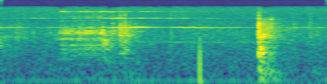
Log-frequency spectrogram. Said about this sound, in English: Oh, crikey, the phone. Here, what do we do about that? Let it ring, I suppose.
